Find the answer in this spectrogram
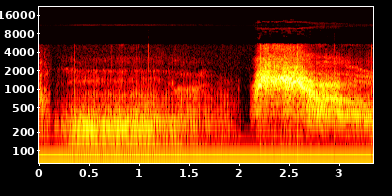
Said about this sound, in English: There's a mountain lion! Everybody freeze.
